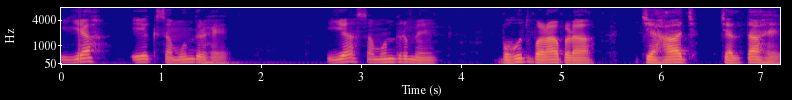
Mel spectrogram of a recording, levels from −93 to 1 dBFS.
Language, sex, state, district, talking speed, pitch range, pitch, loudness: Hindi, male, Uttar Pradesh, Etah, 100 wpm, 115-150 Hz, 140 Hz, -34 LUFS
